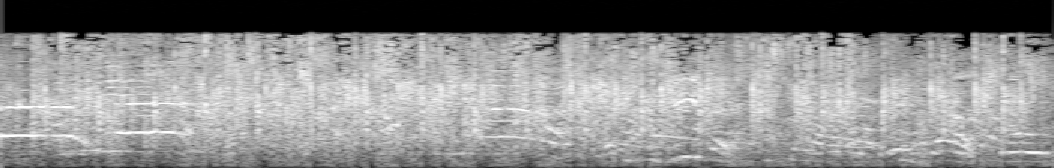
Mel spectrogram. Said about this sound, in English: Can we give the Lord a good hand clap for that?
